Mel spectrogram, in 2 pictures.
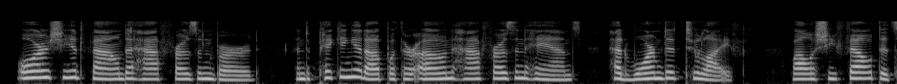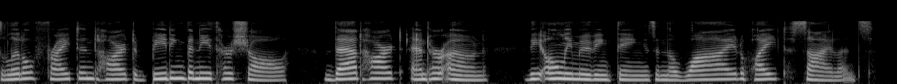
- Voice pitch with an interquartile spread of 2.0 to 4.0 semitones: Yes, average, 3.0 semitones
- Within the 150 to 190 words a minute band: Yes, average, 160 wpm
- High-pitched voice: Yes, very high, 250 Hz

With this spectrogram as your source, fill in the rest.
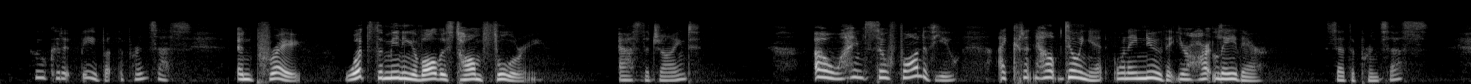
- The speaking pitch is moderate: No, high, 245 Hz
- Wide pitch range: Yes, wide, 5.8 semitones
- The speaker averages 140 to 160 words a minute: No, average, 170 wpm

